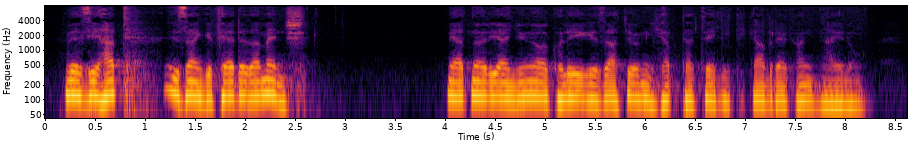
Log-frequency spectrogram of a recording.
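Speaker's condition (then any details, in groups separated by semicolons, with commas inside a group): Parkinson's disease; tremor-free on stage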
